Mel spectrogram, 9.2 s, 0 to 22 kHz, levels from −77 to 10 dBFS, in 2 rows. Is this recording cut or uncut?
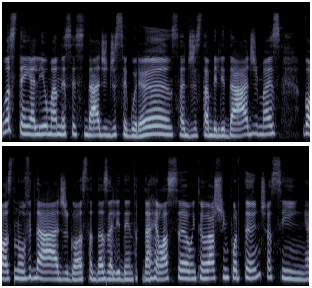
cut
